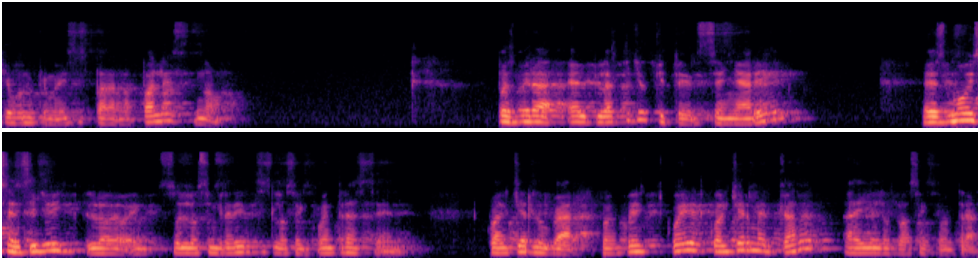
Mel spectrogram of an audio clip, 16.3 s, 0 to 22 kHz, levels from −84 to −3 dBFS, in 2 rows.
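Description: Across the whole clip, the far end is playing the call through a loudspeaker that its microphone picks up, and with no echo canceller removing it, the speech returns after roughly 150 ms, about 13 dB quieter, as a thin shadow trailing every phrase.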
